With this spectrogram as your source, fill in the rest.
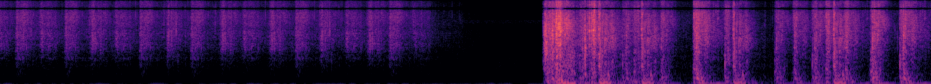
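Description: Footsteps rustle steadily through tall grass.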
